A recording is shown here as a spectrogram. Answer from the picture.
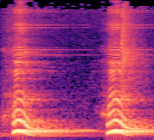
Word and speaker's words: हूँ: And that's why I want to tell you that remove that N to 15%, like just pronounce 15 to 20%. So it's hun, okay?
